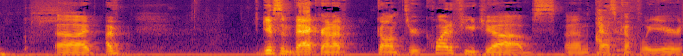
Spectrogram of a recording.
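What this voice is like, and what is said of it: Usual voice. Nothing is said of it.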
